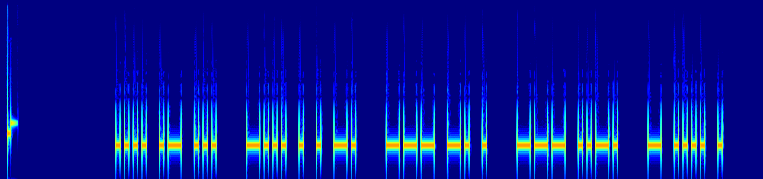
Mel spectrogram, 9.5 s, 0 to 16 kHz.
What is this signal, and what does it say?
Morse code, heard as a keyed tone, about 22 wpm, 700 Hz. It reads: HAS BEEN ONE OF THE
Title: Sets of 5 Words Encore 22wpm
